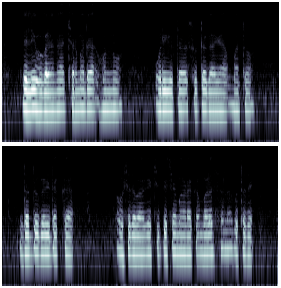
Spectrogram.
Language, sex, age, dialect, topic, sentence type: Kannada, male, 18-24, Dharwad Kannada, agriculture, statement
